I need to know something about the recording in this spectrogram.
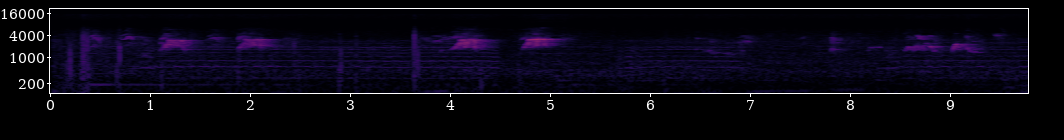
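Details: Blue banded bee buzzing in a steady, low droning hum that runs through the whole recording, swelling and fading in loudness, with scattered short high chirps from birds in the background.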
